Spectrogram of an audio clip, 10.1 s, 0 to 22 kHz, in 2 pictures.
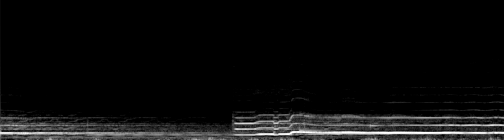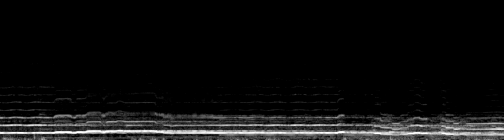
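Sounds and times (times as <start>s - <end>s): slow melody of long notes: 0.0s - 10.0s.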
